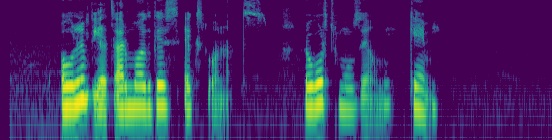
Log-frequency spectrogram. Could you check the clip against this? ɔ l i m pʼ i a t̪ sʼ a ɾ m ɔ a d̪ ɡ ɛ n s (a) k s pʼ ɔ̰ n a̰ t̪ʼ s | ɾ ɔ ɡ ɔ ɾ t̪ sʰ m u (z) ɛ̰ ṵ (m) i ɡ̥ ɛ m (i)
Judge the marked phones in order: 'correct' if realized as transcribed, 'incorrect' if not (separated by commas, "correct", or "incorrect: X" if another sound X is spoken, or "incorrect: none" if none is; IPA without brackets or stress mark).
incorrect: ɛ, correct, correct, correct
